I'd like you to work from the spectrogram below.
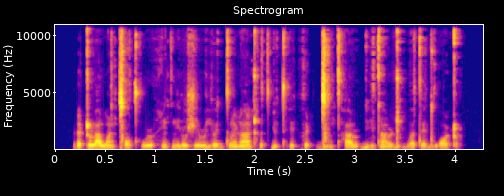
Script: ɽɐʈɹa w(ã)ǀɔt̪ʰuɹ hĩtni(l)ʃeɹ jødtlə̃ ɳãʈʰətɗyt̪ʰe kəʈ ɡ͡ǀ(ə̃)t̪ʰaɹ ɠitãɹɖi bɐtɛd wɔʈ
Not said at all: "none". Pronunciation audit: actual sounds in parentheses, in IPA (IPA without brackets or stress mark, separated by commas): ɐ̃, ɹ, ə̃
